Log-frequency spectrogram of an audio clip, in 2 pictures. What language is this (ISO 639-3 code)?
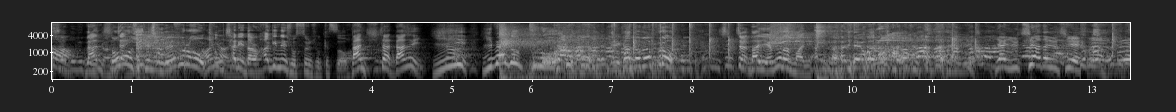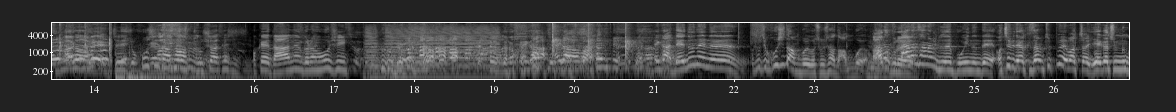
kor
